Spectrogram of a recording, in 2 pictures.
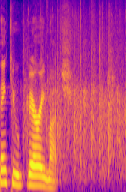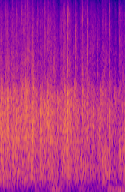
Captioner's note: applause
